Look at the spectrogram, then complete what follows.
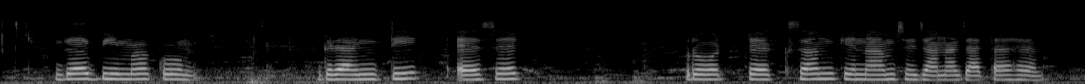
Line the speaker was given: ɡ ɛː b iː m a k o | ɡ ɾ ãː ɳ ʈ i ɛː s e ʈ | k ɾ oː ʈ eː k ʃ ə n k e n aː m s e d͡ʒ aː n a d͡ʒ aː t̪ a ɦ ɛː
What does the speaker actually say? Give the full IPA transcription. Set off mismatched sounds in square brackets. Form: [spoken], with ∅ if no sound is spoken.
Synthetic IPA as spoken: ɡ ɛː b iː m a k o | ɡ ɾ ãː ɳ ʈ i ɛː s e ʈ | [p] ɾ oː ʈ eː k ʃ ə n k e n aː m s e d͡ʒ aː n a d͡ʒ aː t̪ a ɦ ɛː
